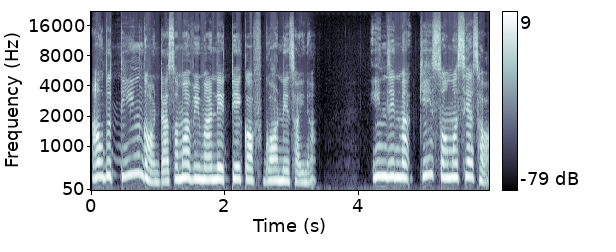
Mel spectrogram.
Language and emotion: Nepali, sad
